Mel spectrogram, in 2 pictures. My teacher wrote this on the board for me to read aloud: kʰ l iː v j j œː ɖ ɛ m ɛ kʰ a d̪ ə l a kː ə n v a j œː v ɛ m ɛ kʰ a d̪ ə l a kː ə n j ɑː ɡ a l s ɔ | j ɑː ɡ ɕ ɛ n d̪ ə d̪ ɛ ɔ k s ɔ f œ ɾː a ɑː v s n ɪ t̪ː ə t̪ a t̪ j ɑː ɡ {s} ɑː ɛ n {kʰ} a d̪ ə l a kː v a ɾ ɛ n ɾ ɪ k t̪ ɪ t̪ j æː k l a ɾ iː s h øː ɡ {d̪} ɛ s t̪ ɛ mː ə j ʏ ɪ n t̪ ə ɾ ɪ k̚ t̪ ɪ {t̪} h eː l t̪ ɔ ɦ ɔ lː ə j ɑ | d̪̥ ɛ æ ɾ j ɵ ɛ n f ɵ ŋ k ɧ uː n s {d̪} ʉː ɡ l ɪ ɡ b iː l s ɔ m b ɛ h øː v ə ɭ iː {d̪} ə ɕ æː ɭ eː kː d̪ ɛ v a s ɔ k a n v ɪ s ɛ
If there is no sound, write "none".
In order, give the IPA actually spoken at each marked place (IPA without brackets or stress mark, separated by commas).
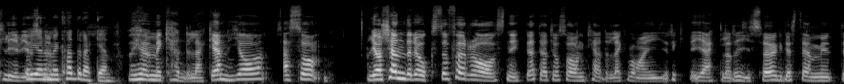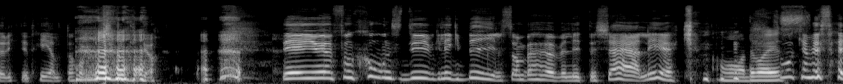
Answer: s, kʰ, d̪, t̪, d̪, t̪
